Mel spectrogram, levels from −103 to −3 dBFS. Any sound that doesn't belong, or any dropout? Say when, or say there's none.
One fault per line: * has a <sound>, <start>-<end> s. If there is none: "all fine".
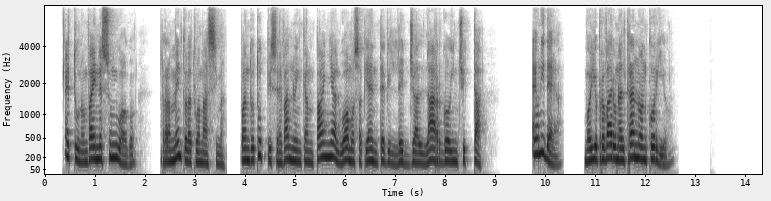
all fine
